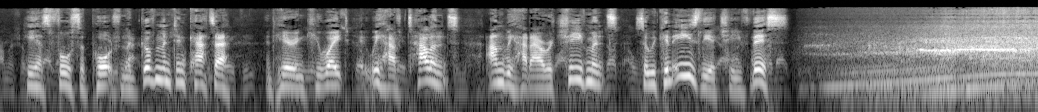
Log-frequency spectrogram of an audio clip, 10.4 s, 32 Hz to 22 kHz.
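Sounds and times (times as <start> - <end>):
speech: 0.0 - 8.0
Porsche engine roaring on a small race track: 8.0 - 10.3
Porsche tires squealing on a small race track: 8.0 - 10.3.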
